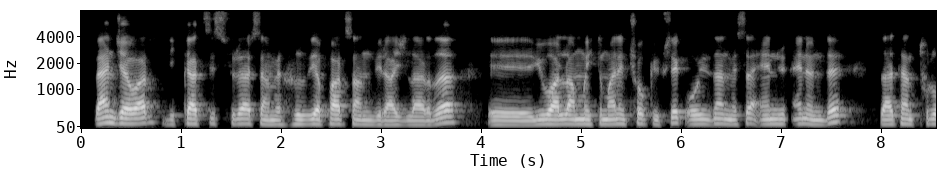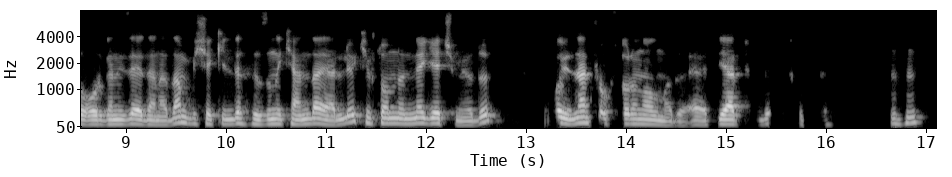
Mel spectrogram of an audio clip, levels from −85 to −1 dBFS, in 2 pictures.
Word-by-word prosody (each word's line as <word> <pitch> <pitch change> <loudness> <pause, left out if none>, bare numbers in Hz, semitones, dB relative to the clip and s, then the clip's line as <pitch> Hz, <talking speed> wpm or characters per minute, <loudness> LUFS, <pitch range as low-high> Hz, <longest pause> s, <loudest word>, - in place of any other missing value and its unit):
Bence 135 -2 +6
var, 130 +2 +6 0.2
dikkatsiz 120 +3 +1
sürersen 120 -3 0
ve - - -2
hız 115 +1 -3
yaparsan 115 -2 +2
virajlarda, 100 +8 +1 0.2
eee, - - -3 0.4
yuvarlanma 115 +1 +4
ihtimalin 115 +1 0
çok 120 +1 -4
yüksek. 145 +6 -2
O 115 +1 +1
yüzden, 120 +1 -1
mesela, 115 +3 -2
en 115 +1 -1
ü 120 -1 -3
en 125 +1 -2
önde 145 +9 0 0.3
zaten 115 +1 +1
turu 120 0 -1
organize 115 +2 +1
eden 110 -2 0
adam 135 +8 -2
bir 125 - -7
şekilde 115 +1 -2
hızını 120 -1 -3
kendi 120 +2 0
ayarlıyor, 120 +8 +1
kimse 140 -3 -4
onun 135 0 0
önüne 130 +2 0
geçmiyordu. 135 - -2 0.6
O 150 - +4
yüzden 135 +4 +3
çok - - -5
sorun 120 -1 -1
olmadı, 100 -6 -3
evet, 95 -2 -3
diğer 115 -1 +6
türlü - - -12 1.2
sıkıntı. 125 +2 -9
Hı - - -4
hı. 150 +1 -8
115 Hz, 160 wpm, -24 LUFS, 110-125 Hz, 1.2 s, Bence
